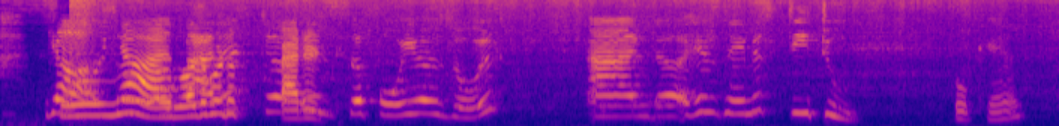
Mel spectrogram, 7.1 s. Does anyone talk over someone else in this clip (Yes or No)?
Yes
